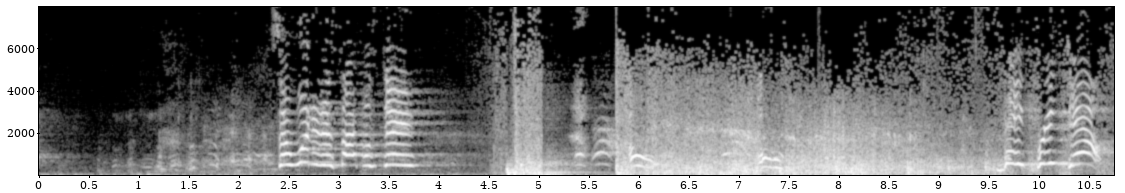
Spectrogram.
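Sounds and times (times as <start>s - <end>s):
laughter: 0.6s - 2.4s
speech: 0.9s - 3.8s
thunder from a storm: 4.7s - 10.7s.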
